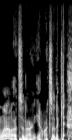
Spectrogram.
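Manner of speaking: low, mumbly imagined heckler; subdued mock objection; quibbling objector. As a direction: lightly mimic a pedantic listener, voice dropped low. Imitating a quibbling listener.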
